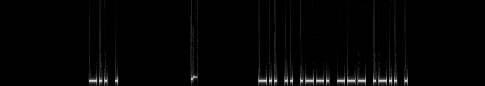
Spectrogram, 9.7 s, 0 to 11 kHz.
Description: Morse code, heard as a keyed tone, about 20 wpm, 700 Hz. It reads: DE DIPOLE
